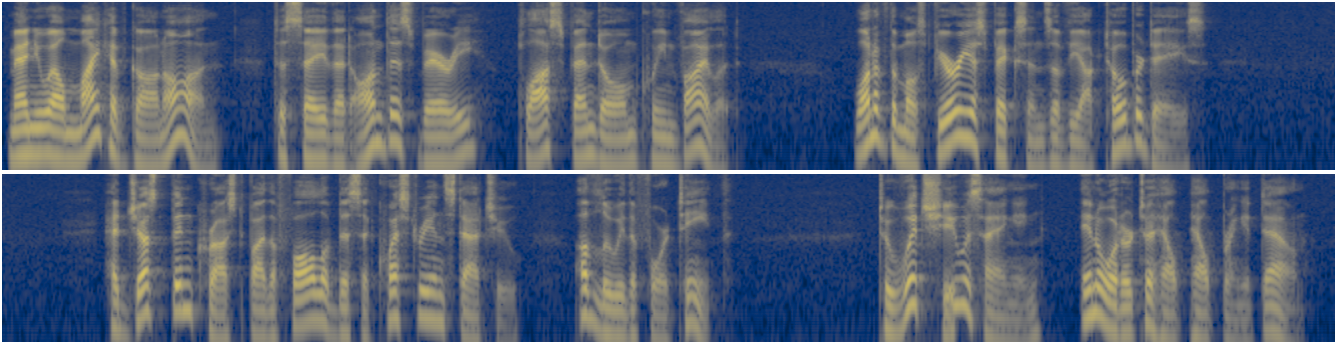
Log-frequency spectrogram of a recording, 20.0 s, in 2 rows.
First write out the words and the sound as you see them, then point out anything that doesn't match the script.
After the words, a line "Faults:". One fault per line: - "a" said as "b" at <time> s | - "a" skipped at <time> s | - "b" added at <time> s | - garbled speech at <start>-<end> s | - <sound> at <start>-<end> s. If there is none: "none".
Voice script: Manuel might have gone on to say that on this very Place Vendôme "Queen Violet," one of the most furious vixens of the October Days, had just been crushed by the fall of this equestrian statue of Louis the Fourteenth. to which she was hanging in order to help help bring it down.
Manuel might have gone on to say that on this very Place Vendôme "Queen Violet," one of the most furious vixens of the October Days, had just been crushed by the fall of this equestrian statue of Louis the Fourteenth. to which she was hanging in order to help help bring it down.
Faults:
none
